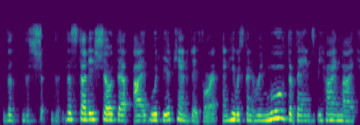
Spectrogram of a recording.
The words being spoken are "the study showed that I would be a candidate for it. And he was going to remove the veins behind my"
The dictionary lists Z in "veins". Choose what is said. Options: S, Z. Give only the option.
Z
